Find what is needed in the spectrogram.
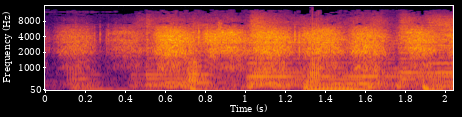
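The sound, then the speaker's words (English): A hand saw rasps through a wooden door in quick back-and-forth strokes, a steady rhythmic scraping with no talk. “Later, Wallace is sawing the door again, this time with Gromit replacing the broken sawhorse.”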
